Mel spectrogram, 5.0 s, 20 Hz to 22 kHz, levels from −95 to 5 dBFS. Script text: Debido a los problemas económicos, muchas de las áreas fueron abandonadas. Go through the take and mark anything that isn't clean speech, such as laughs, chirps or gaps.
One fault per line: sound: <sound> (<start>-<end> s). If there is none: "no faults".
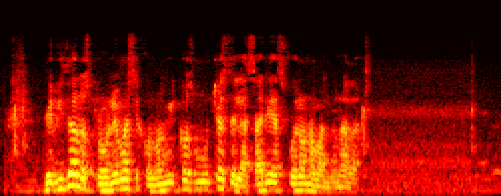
no faults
